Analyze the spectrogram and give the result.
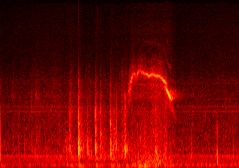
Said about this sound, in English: He is now ready to whistle at the girl to make her angry.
